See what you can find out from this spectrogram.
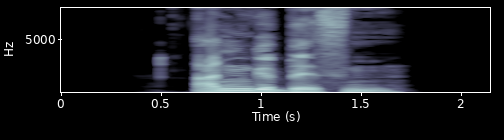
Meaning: past participle of anbeißen
- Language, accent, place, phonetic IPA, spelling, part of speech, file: German, Germany, Berlin, [ˈanɡəˌbɪsn̩], angebissen, verb, De-angebissen.ogg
